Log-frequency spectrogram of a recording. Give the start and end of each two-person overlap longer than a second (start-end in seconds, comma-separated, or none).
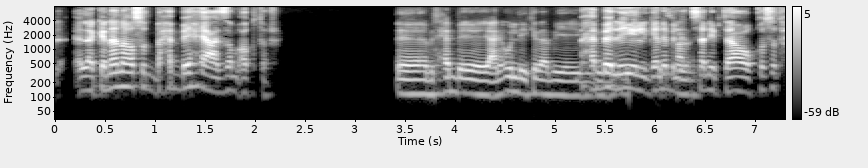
5.2-6.6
